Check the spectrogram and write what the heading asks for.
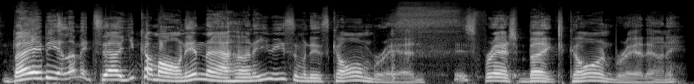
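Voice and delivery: high, loud Southern cook, settling as it goes; Southern cook persona. Acted. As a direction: coax a guest with a big high-pitched welcome. Hosting a Southern cook offering cornbread.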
